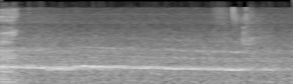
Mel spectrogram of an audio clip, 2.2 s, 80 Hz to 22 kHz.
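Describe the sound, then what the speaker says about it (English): A siren wails steadily with a slowly wavering pitch over a constant hum of street traffic, part of a stream of police cars, fire trucks and ambulances passing by. "3 cops don't went by, 2 fire trucks, 2 ambulance, all within the last few minutes"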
